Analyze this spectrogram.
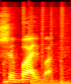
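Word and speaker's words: Xibalba: называется этот уровень но потом я конечно знал что правильно говорить водопад шибальба и шибальба у древних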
